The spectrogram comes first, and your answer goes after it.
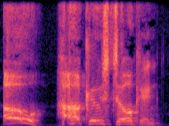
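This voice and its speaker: A man voicing a sneering dead man, slow and taunting. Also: mid-range voice, lively intonation, gravelly, bright, forceful tone, recorded from a distance, exaggerated voice. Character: mocking dead man, sardonic and goading.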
